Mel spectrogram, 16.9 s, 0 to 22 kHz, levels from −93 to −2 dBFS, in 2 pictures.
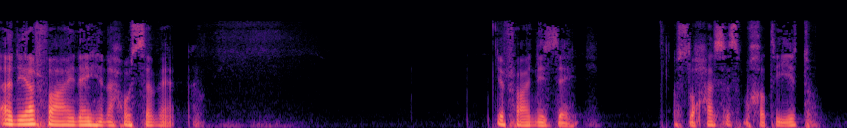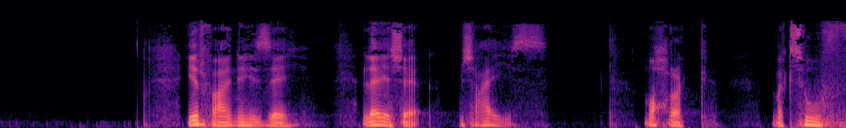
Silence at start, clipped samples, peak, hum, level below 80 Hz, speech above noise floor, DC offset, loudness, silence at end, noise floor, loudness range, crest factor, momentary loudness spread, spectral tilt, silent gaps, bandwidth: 0 s; under 0.1%; -6 dBFS; none; -50 dBFS; 56 dB; under 0.1%; -28 LUFS; 0 s; -82 dBFS; 8 LU; 24 dB; 17 LU; -6.5 dB/octave; none; 11 kHz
